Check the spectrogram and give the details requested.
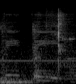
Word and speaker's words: Fifi: My name is Fifi. Pronounced with the beefy.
